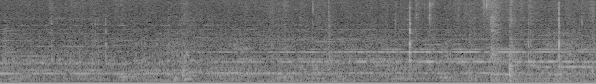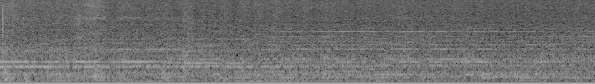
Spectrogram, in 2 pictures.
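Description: A low steady hum with faint sustained tones and a few soft clicks, like indoor machinery or distant music, with no animal voice.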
